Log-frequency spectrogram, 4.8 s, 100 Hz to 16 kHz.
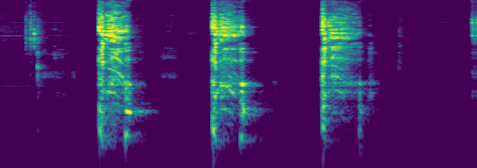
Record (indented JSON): {
  "three_cough_length": "4.8 s",
  "three_cough_amplitude": 31293,
  "three_cough_signal_mean_std_ratio": 0.36,
  "survey_phase": "alpha (2021-03-01 to 2021-08-12)",
  "age": "65+",
  "gender": "Female",
  "wearing_mask": "No",
  "symptom_none": true,
  "smoker_status": "Never smoked",
  "respiratory_condition_asthma": false,
  "respiratory_condition_other": false,
  "recruitment_source": "REACT",
  "submission_delay": "2 days",
  "covid_test_result": "Negative",
  "covid_test_method": "RT-qPCR"
}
